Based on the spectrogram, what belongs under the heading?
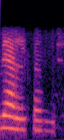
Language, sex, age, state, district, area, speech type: Punjabi, female, 18-30, Punjab, Barnala, rural, conversation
